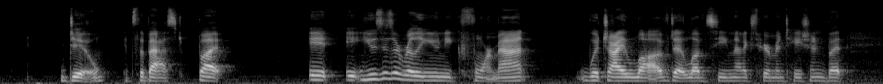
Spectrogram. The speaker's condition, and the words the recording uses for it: No condition.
